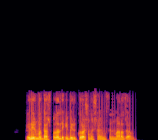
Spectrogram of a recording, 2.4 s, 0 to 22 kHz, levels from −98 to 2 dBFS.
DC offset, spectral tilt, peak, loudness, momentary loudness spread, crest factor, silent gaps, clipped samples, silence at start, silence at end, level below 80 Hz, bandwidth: under 0.1%; -6 dB/octave; -2 dBFS; -18 LUFS; 9 LU; 16 dB; none; under 0.1%; 0.4 s; 0.35 s; -42 dBFS; 8 kHz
